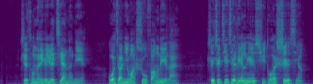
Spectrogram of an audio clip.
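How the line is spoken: Laughing. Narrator (Chinese): 宝玉笑道

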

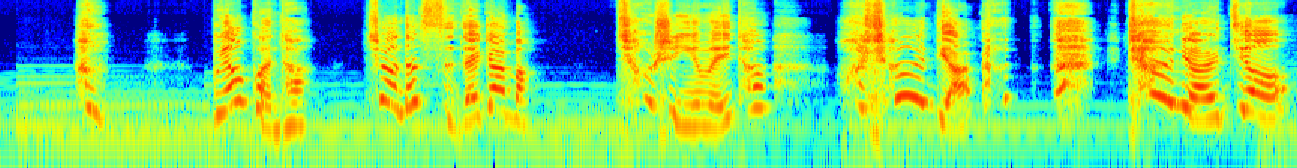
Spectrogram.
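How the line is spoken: On the verge of tears. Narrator (Chinese): 张晶晶说着就又要哭了

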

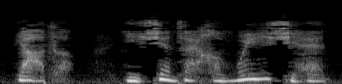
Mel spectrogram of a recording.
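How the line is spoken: Low voice. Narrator (Chinese): 大熊低声说

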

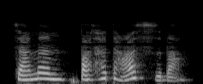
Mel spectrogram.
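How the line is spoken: Furious roar. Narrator (Chinese): 积攒多年的怒怒火燃烧起来，对男友大吼说

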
